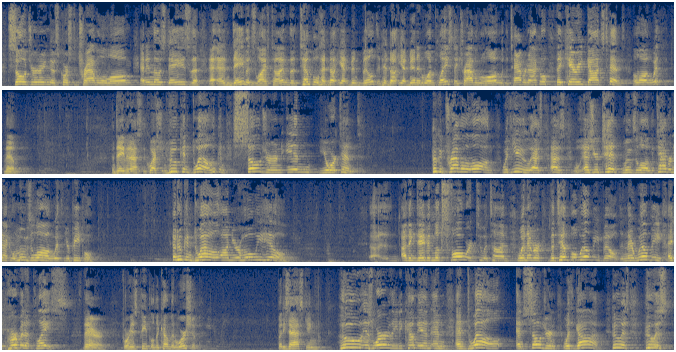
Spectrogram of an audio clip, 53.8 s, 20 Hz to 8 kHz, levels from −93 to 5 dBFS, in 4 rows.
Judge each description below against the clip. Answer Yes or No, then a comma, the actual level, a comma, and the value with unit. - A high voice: Yes, high, 225 Hz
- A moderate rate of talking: Yes, average, 150 wpm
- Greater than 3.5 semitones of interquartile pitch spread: Yes, average, 4.3 semitones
